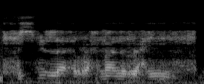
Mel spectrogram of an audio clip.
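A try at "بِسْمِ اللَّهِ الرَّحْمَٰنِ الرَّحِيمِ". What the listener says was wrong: Bismillahirrahmanirrahim. Di sini terdengar seperti ra-nya seperti dibaca tarkik ya, dibaca tipis. Jadi ra dibaca ra. Tak kurang tebal ya. Ro. Bismillahirrahmanirrahim. Bismillahirrahmanirrahim. Nah, di situ huruf matnya juga matnya kurang ya. Matnya kurang. Kebetulan di yang terakhir itu ada mad asli ya. Paling pendek 2 harokat, paling panjang 6 harokat karena ada huruf yang disukunkan. Jadi dari mad asli menjadi mad arid li sukun. Seharusnya Bismillahirrahmanirrahim.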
